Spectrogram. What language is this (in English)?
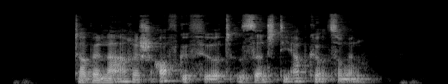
German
